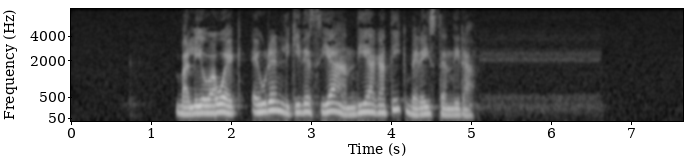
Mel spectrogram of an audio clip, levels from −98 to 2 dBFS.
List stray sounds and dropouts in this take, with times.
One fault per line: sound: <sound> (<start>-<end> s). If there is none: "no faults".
no faults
